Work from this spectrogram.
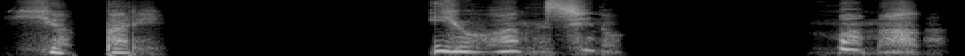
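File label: retire, Japanese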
